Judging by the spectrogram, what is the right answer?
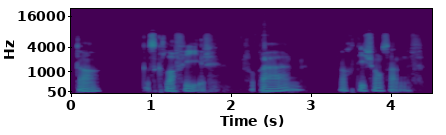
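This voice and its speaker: A man with a Bernese Swiss German accent giving casual let's play commentary in a flat, monotone way, half talking to himself. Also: low voice, takes it slowly, vocal fry, no room sound, highs cut off. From Switzerland. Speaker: gaming video host. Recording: noisy, vehicle engine and clicking behind. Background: truck game engine sounds and clicks.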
